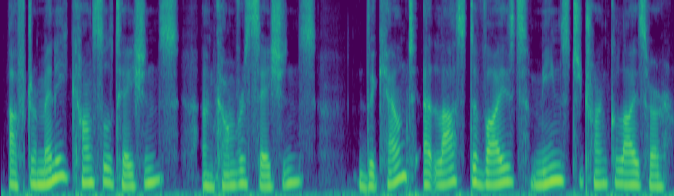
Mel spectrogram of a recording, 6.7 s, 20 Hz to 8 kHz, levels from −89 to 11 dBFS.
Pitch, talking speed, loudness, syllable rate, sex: 150 Hz, 125 wpm, -16 LUFS, 4.6 syllables/s, male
